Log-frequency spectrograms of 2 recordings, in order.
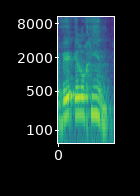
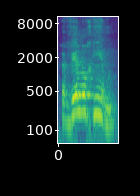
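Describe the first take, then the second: First: The conjunction has its own vowel, ve-elohim. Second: The conjunction merges into one syllable, velohim. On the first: The speaker calls it wrong. "eu deveria tomar para si a vogal Segol. Ficaria assim" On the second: The speaker calls it right. "Olha como é que ele vai ficar"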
